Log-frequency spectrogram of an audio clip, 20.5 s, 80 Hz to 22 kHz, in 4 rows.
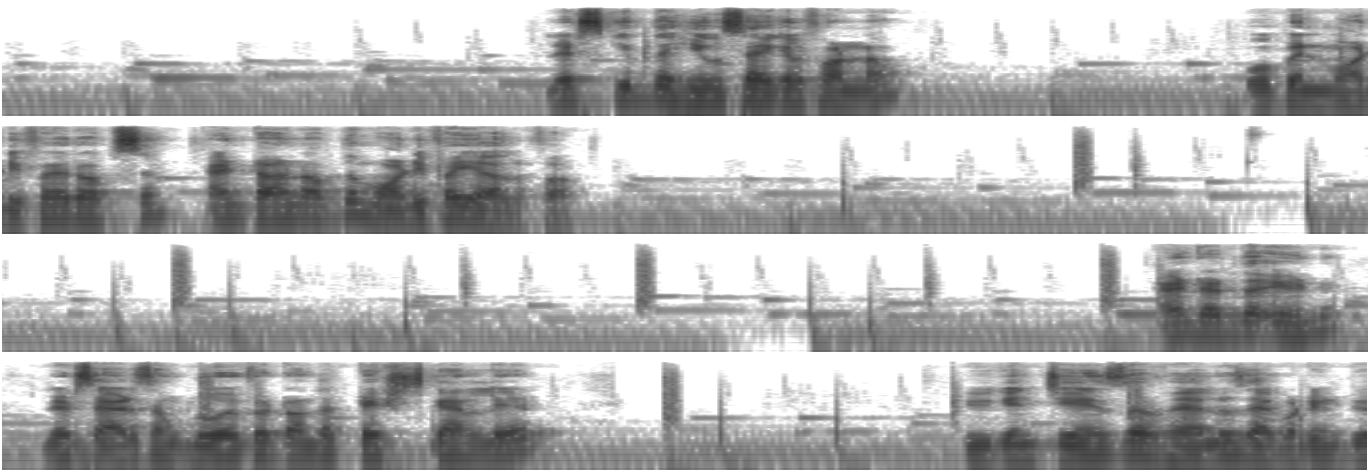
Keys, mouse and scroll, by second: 4.0-4.8 scroll down 1, 4.8-10.1 drag, 13.0-14.9 scroll down 1, 15.4 click, 16.3-17.4 typing, 18.0 click.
